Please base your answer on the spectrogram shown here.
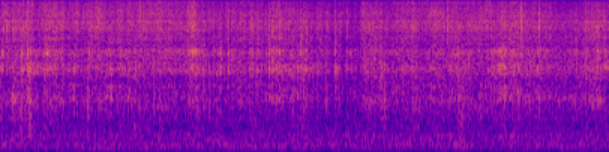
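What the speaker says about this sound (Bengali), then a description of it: "নুন আর চিনি দিয়ে ভালো করে মিশিয়ে নিলাম" Rice fries in a pan while salt and sugar are mixed in for beresta rice, a dense, steady sizzle running close and loud without a break.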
